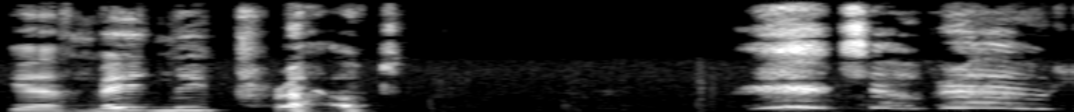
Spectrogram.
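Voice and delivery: high, hammed-up choked-up praise; mock overcome with pride. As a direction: squeak it out as if badly faking happy tears. Mock-proud praise of game companions.

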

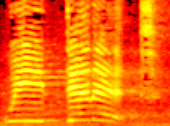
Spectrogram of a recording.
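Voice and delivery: high, slow triumphant whoop; girl whooping over the landmark. Acted. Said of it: "Emma Jean whooped".

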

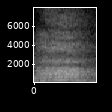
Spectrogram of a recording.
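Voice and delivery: sharp gasping inhale with a hook; quick hooked gasp in; hook breath gasp. Shown as a demonstration. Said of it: "I will show you with the hook".

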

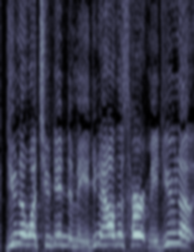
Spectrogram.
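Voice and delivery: high, loud, fast nagging-mom voice; hammed-up hurt mom scolding; mock hurt mom. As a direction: lay on the guilt like a wounded mother. Mom's guilt speech, acted.

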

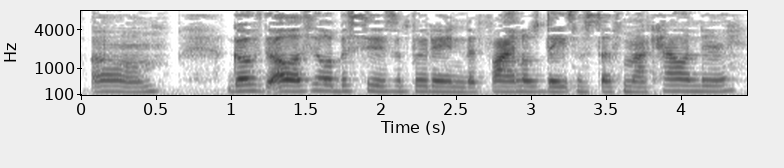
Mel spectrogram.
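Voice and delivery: normal talking voice

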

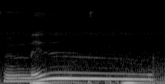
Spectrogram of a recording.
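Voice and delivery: high playful moo; cow moo. Pretend. Mother imitating a cow.

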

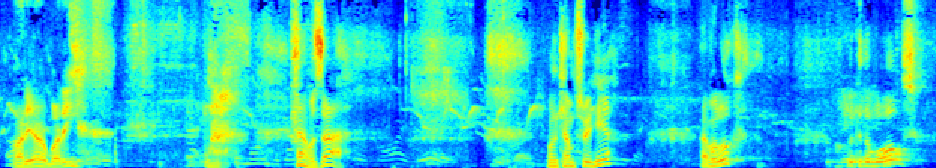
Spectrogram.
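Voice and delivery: high gentle encouraging voice. Real, not acted. Dad coaxing son in cave.

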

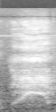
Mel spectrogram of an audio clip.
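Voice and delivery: sharp high delighted gasp; excited gasp. Real, not acted. Gasping as she spots the eyelashes, thrilled.

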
